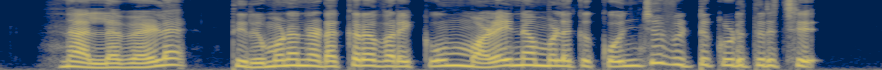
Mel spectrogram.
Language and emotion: Tamil, happy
